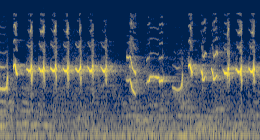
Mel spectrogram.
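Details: Long-tailed shrike repeating a sharp, high whistled note at a quick, steady pace, broken midway by a few twisting, slurred notes before the rapid series resumes.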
